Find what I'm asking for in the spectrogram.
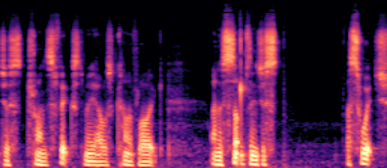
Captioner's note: snaps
